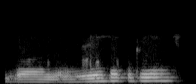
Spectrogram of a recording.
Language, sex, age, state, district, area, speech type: Marathi, male, 18-30, Maharashtra, Hingoli, urban, conversation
